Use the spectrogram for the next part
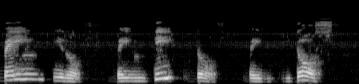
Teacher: A ver, cuando decimos 22, 22, la fuerza de voz está en la última, en la aguda.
